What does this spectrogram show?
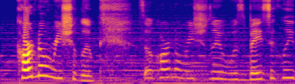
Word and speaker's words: Richelieu: little twist right there i can't do it rishalu there you go we'll say it like that cardinal richarloom so cardinal richelieu was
